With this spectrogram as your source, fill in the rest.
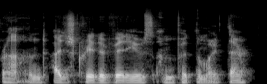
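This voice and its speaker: Northern irish man, deep gravelly voice, flat steady delivery, casual podcast talk. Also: normal speed. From Northern Ireland. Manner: reflective, explanatory, steady. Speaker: podcast co-host, founder.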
